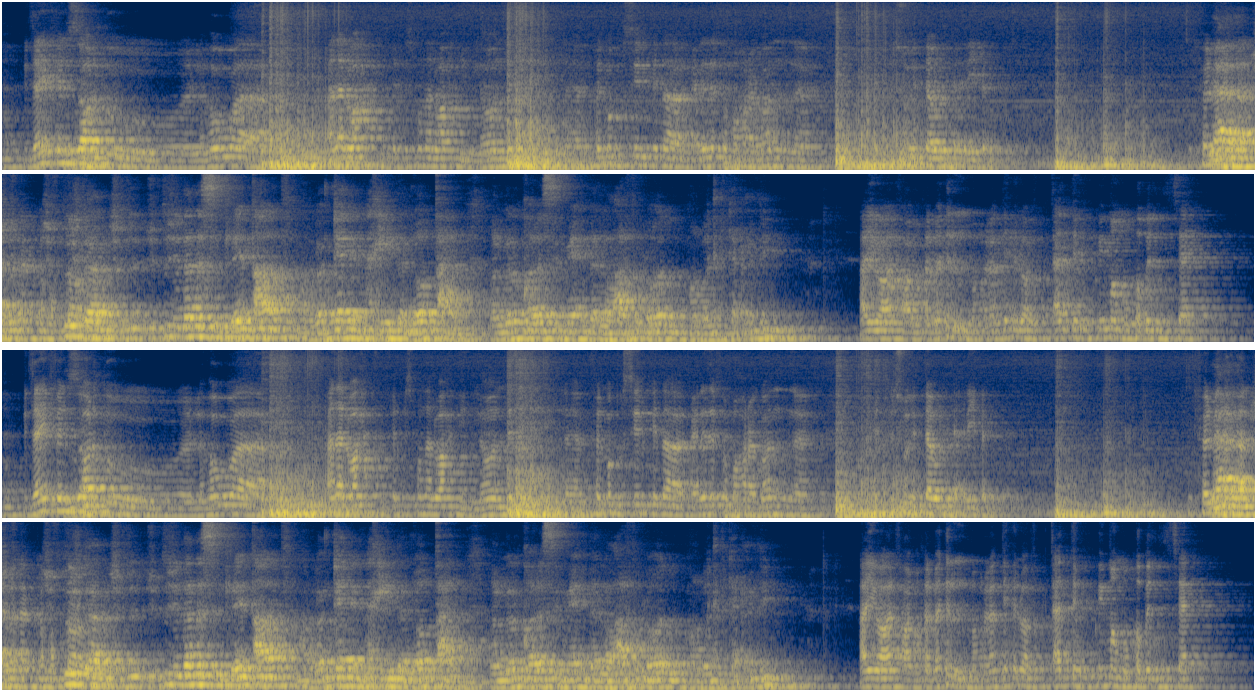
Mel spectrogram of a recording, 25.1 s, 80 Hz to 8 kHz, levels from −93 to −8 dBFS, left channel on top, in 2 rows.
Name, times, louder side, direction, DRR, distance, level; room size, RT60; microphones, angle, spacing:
voice 1, 0.2-2.7 3.2-8.1 8.7-9.9 11.9-13.4 21.1-24.4, right 1 dB, 40° right, 2 dB, 1.6 m, -30 dB
Wind / Fire, 2.4-11.9, equal, 20° left, 1.4 m, -27 dB
voice 2, 12.0-12.5 12.8-17.1 17.4-20.2, equal, ahead, -8 dB, 4.0 m, -23 dB
12.5 x 5.9 x 6.3 m, 1.5 s
head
